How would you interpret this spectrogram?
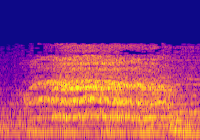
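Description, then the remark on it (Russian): A hero's faithful horse lets out a long, loud whinny lasting a couple of seconds, its strained, wavering cry rising and holding steady, with no other sounds around it. “Уж-то верный богатырский конь порчал теперь хозяина.”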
